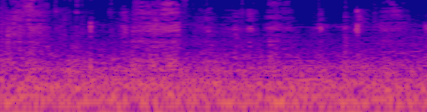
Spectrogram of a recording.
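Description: Faint eating sounds: a mouthful of rice being chewed by hand-eating, with scattered small wet clicks and soft rustles of fingers in the food.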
